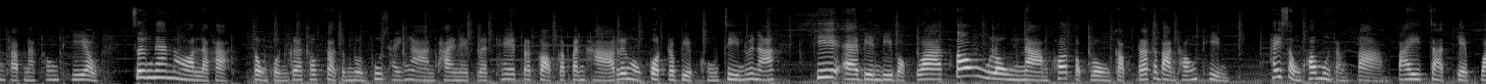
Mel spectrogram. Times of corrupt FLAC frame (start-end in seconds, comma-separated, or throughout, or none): none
